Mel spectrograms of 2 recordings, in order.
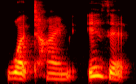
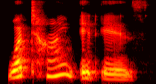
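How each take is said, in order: First: Slow correction, leaning on "is it"; correcting. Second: Slow, careful, uncertain learner; learner's halting question. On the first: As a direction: model "is it" clearly, a little softer. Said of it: "Saya corrected her". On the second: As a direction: ask it word by word, haltingly. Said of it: "got it right the second time". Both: A narrator's reading.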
